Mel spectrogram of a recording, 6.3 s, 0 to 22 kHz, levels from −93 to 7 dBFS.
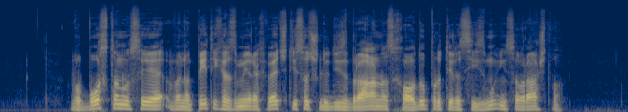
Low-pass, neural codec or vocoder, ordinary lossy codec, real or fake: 19.8 kHz; none; none; real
